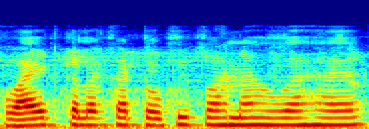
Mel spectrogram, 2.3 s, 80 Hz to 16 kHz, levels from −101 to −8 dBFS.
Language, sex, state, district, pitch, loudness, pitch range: Hindi, female, Jharkhand, Garhwa, 200 Hz, -15 LUFS, 195-200 Hz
